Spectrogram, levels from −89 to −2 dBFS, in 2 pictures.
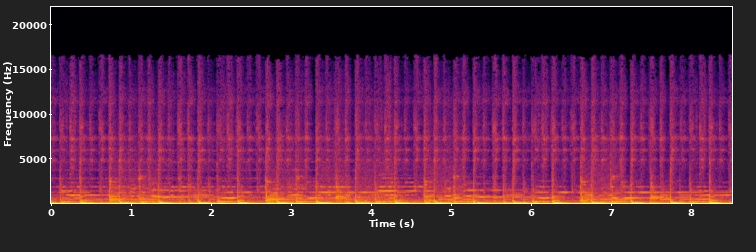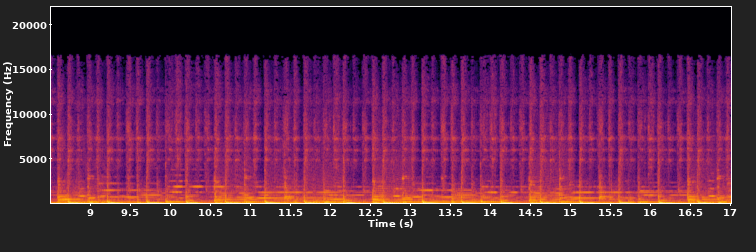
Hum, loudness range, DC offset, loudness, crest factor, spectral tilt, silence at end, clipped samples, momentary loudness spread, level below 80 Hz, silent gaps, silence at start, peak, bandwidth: none; 1 LU; under 0.1%; -19 LUFS; 14 dB; -5.5 dB/octave; 0 s; under 0.1%; 2 LU; -20 dBFS; none; 0 s; -2 dBFS; 17 kHz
